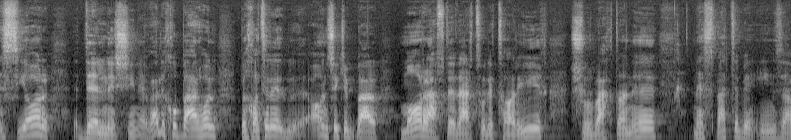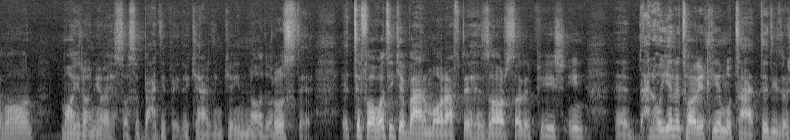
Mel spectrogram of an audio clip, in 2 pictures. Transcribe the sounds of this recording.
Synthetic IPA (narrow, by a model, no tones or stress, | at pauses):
b̥e̞sjɒːɾ | d̪e̞lne̞ʃiːnḛvæliːxo̞bːeæɾɦɒːlb̥e̞xɒːt̪ʰe̞ɾeɒ̰nt͡ʃʰecʰe̞bæɾ | mɒːɾæft̪e̞d̪æɾt̪ʰuːle̞t̪ʰɒːɾixʃuːɾbæxd̪ɒːnene̞sb̥æt̪ʰebe̞ʔinzæbɒːn | mɒːiːɾɒːnijɒːe̞hsɒːse̞bæd̪iːpʰe̞jd̪ɒːcʰæɾd̪iːmcʰe̞iːnːɒːd̪o̞ɾo̞st̪ʰe̞̰ | ʔet̪ʰːe̞fɒːɣɒːt̪ʰiːce̞bæɾmɒːɾæft̪e̞ɦe̞zɒːɾsɒːlepʰiːʃin | d̪ælɒːje̞le̞t̪ʰɒːɾiːxijemot̪ʰæːd̪ːe̞d̪iːd̪ɒː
